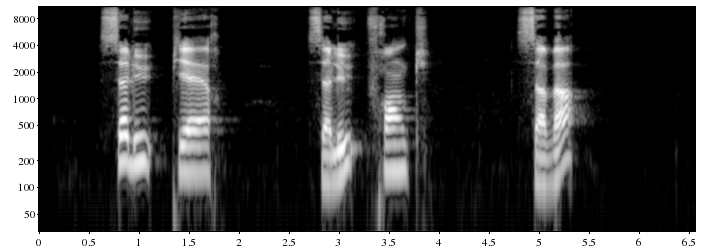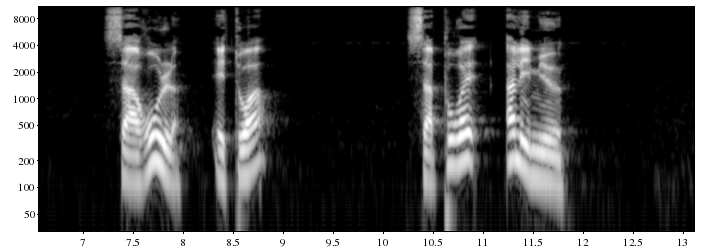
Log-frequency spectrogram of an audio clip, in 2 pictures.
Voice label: Conversation, French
